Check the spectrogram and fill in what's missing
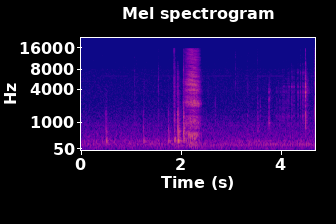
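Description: A solid white bar of soap, held in the hand, is shaved with a metal utility knife blade, peeling off thin curls. Short, crisp scraping ticks come one at a time. Midway there is a longer, bright, hissing shave stroke before the quiet ticks resume.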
